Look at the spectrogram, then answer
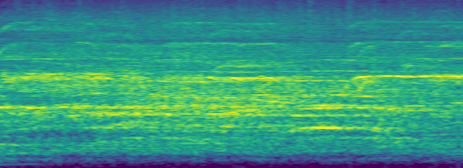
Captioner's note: crowd cheering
